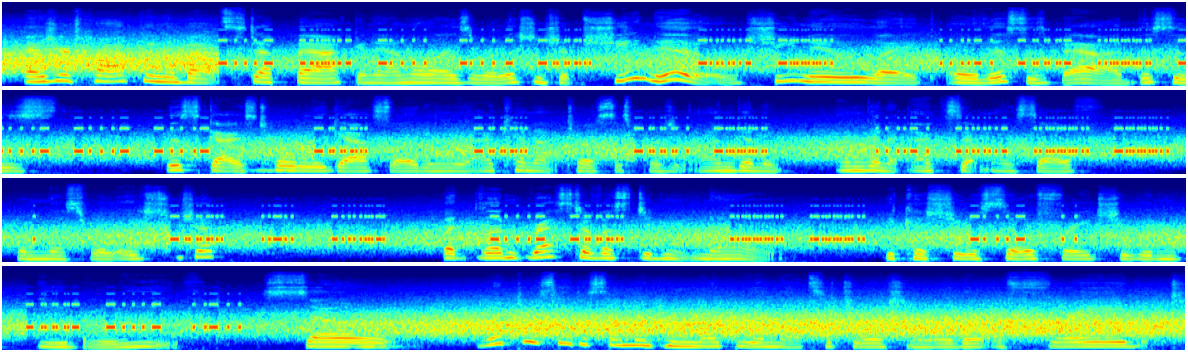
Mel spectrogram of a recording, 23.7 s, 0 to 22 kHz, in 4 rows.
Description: Hellschreiber (Feld-Hell, 122.5 baud), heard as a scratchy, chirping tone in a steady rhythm, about 1120 Hz, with radio static, a narrow filter and speech in English. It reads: N0LUR DE JA3HHM R R FB JOSE. RIG HR 25 W, ANT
